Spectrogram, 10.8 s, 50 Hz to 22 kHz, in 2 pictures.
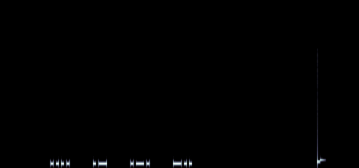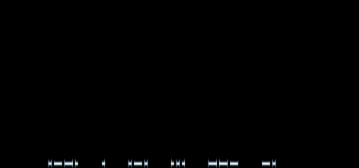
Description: Morse code, heard as a keyed tone, about 32 wpm, spaced as for 17 wpm, 700 Hz. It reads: HARD PERSON
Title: 3x Character Spacing - Top 500 Words - 30wpm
